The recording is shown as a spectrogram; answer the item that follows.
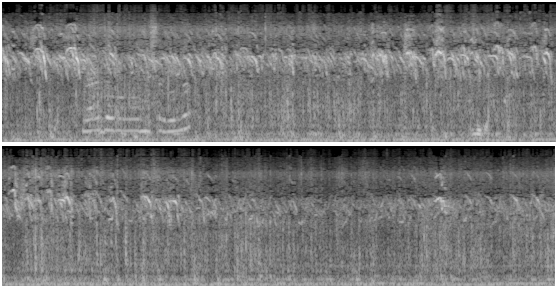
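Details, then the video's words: Just-hatched chicks keep up a busy chorus of high, slightly downward-sliding cheeps, about three per second and fairly irregular. A short burst of human speech comes early, with a faint low hum beneath. "Civciv Sesleri Gelmeye Başladı!!"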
